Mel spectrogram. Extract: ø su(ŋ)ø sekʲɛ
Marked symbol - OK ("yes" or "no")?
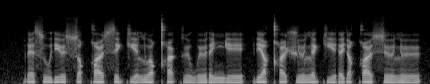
no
